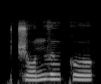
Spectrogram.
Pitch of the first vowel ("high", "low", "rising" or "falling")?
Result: low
